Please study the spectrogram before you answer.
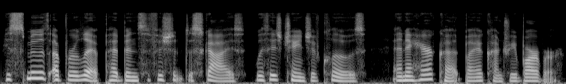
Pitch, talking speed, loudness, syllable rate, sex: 180 Hz, 220 wpm, -19 LUFS, 5.7 syllables/s, female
